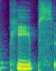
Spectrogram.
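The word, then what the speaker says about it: Pepys: the diary of samuel peeps written in the 1600s now his name is spelled p-e-p-y-s but this author says it's pronounced peeps believe it or not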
